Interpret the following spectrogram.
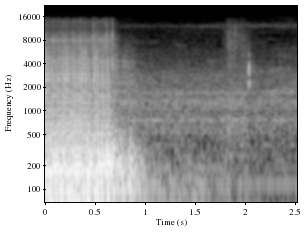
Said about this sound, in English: This also fires tank rounds.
